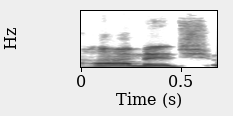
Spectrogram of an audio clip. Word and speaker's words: homage: Romy says it's pronounced homage, not homage.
